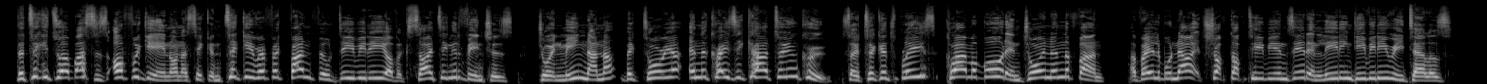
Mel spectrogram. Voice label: accented english male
